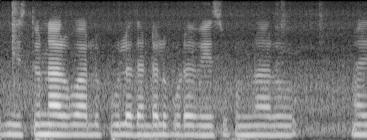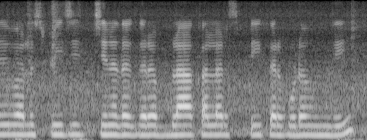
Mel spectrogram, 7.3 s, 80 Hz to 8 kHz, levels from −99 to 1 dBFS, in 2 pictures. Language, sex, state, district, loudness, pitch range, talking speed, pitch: Telugu, female, Telangana, Mahabubabad, -20 LUFS, 195-205 Hz, 120 wpm, 200 Hz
